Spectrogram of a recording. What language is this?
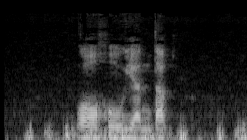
Cantonese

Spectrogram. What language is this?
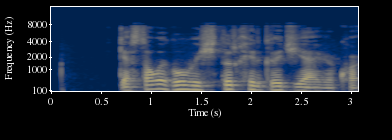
Abkhazian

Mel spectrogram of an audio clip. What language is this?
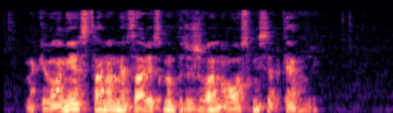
Macedonian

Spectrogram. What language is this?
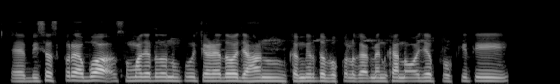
Santali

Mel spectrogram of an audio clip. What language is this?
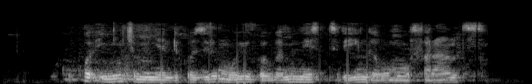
Kinyarwanda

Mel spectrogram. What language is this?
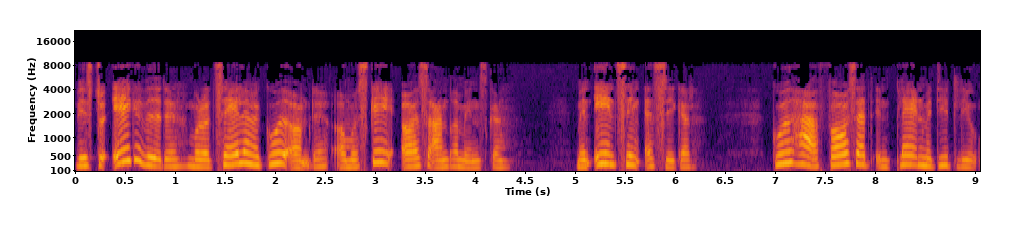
Danish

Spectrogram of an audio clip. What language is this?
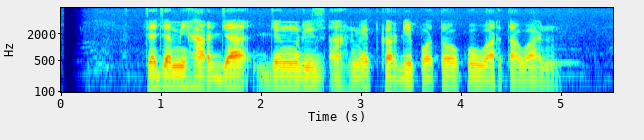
Sundanese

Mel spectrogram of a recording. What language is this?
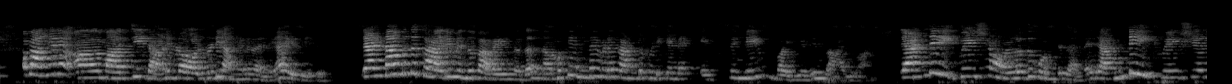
Malayalam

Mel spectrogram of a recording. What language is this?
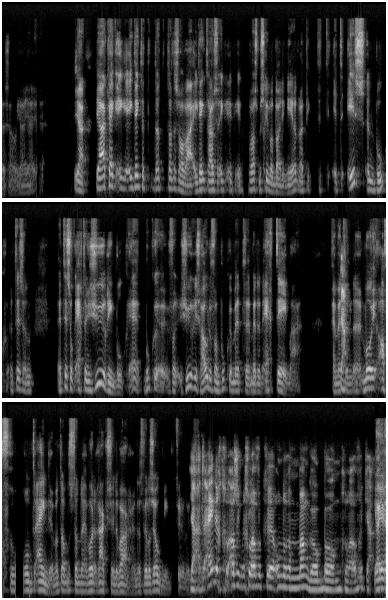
Dutch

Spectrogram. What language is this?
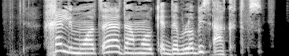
Georgian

